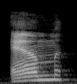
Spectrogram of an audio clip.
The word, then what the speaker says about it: muesli: Okay, Jed, the pronunciation in America is usually muesli. Muesli. And that would be like according to your spelling, I think M-U-S-E-L-I.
